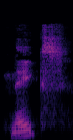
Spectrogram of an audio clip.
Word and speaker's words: NAICS: number of ways but I called it an xcode it's like a snake but you take the S off the beginning and you put it at the end makes um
